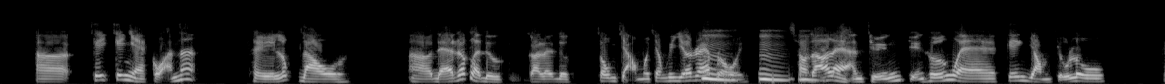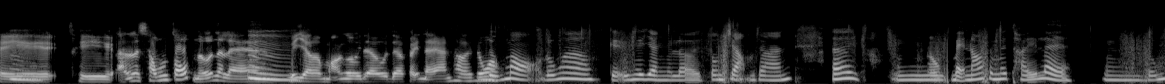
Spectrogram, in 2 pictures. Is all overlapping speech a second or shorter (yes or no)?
yes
